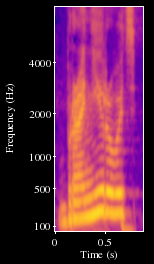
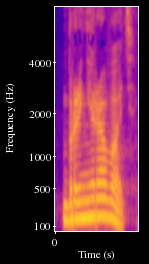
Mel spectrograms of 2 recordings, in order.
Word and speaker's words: бронировать: Если правильность постановки ударения в слове «бронировать» затрудняет, то попробуйте связать его с другим, более легким словом «резервировать». Бронировал – резервировал. Бронируй – резервируй.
